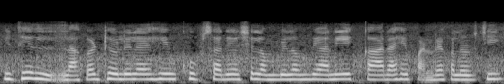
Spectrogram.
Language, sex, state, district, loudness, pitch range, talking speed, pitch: Marathi, female, Maharashtra, Gondia, -13 LUFS, 225-250 Hz, 190 wpm, 235 Hz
